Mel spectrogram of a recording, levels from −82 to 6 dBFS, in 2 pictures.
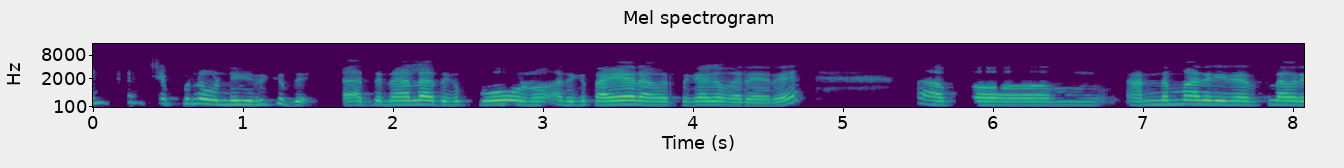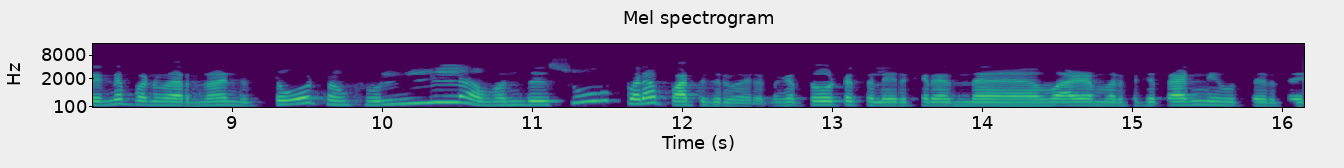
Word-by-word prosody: இன்டர்ன்ஷிப்னு 280 Hz, -5 st, -4 dB
ஒண்ணு 220 Hz, -1 st, +1 dB
இருக்குது, 260 Hz, -, -4 dB, 0.4 s
அதனால 215 Hz, 0 st, 0 dB
அதுக்கு 205 Hz, -1 st, -3 dB
போகணும், 210 Hz, -2 st, +2 dB
அதுக்கு 210 Hz, 0 st, -3 dB
தயார் 220 Hz, +2 st, +6 dB
ஆவறதுக்காக 195 Hz, +1 st, 0 dB
வராரு. 170 Hz, +1 st, 0 dB, 1.0 s
அப்போம் 190 Hz, -2 st, -1 dB, 0.5 s
அந்த 215 Hz, +3 st, -1 dB
மாதிரி 225 Hz, -2 st, +4 dB
நேரத்துல 205 Hz, +1 st, 0 dB
அவர் 205 Hz, -1 st, +2 dB
என்ன 235 Hz, +6 st, -1 dB
பண்ணுவாருன்னா, 185 Hz, -3 st, 0 dB
இந்த 180 Hz, -2 st, -8 dB, 0.2 s
தோட்டம் 230 Hz, -3 st, +1 dB
ஃபுல்லா 285 Hz, +12 st, -1 dB, 0.2 s
வந்து 200 Hz, +2 st, -1 dB, 0.2 s
சூப்பரா 370 Hz, -5 st, +1 dB
பார்த்துக்கிருவாரு. 180 Hz, -6 st, +1 dB
அந்த 180 Hz, +1 st, -4 dB
தோட்டத்துல 200 Hz, -3 st, 0 dB
இருக்கிற 175 Hz, +1 st, -4 dB
அந்த 175 Hz, 0 st, -1 dB, 0.5 s
வாழை 180 Hz, 0 st, +4 dB
மரத்துக்கு 175 Hz, +1 st, -5 dB
தண்ணி 200 Hz, +2 st, +1 dB
ஊத்துறது, 175 Hz, 0 st, -5 dB
200 Hz, 115 wpm, -24 LUFS, 185-225 Hz, 1.0 s, தயார்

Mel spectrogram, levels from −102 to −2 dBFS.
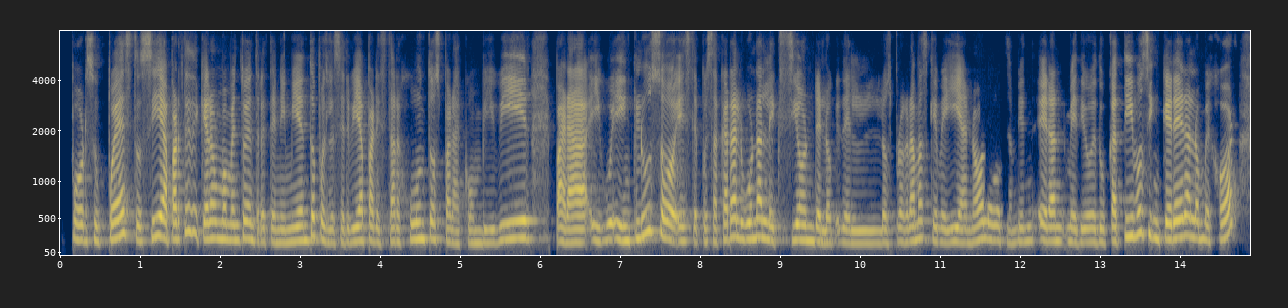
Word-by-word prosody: Por 210 Hz, -3 st, 0 dB
supuesto, 215 Hz, +4 st, +1 dB
sí, 240 Hz, +7 st, +3 dB
aparte 225 Hz, +6 st, +3 dB
de 310 Hz, -2 st, -3 dB
que 220 Hz, -, +1 dB
era 225 Hz, +1 st, +4 dB
un 230 Hz, -, 0 dB
momento 210 Hz, 0 st, 0 dB
de 225 Hz, -, +2 dB
entretenimiento, 185 Hz, +3 st, -1 dB
pues 215 Hz, -7 st, -3 dB
les 175 Hz, 0 st, -5 dB
servía 185 Hz, +3 st, 0 dB
para 200 Hz, -2 st, -2 dB
estar 185 Hz, +1 st, -5 dB
juntos, 220 Hz, +4 st, -1 dB
para 175 Hz, -6 st, -6 dB
convivir, 200 Hz, +8 st, 0 dB, 0.3 s
para 180 Hz, -3 st, +4 dB
igüi 210 Hz, +2 st, 0 dB
incluso, 235 Hz, +5 st, +2 dB
este, 190 Hz, -1 st, -2 dB
pues, 180 Hz, 0 st, -8 dB
sacar 210 Hz, +5 st, -1 dB
alguna 235 Hz, 0 st, +3 dB
lección 200 Hz, -1 st, 0 dB
de 185 Hz, -, +1 dB
lo 170 Hz, -1 st, -2 dB
de 170 Hz, 0 st, -6 dB
los 165 Hz, +1 st, -3 dB
programas 195 Hz, +5 st, -3 dB
que 200 Hz, -4 st, -4 dB
veían, 180 Hz, -1 st, -2 dB
¿no?, 195 Hz, +5 st, +1 dB
luego 210 Hz, -3 st, -2 dB
también 185 Hz, +3 st, -7 dB
eran 190 Hz, -1 st, +1 dB
medio 180 Hz, -1 st, -2 dB
educativos 195 Hz, -, 0 dB
sin 235 Hz, -7 st, -1 dB
querer 230 Hz, +2 st, +5 dB
a 265 Hz, -, +2 dB
lo 235 Hz, -2 st, +1 dB
mejor, 215 Hz, +4 st, -1 dB
195 Hz, 180 wpm, -23 LUFS, 180-225 Hz, 0.3 s, querer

